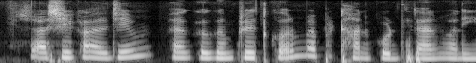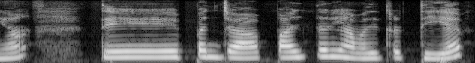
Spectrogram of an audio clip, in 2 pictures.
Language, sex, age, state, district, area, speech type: Punjabi, female, 18-30, Punjab, Pathankot, rural, spontaneous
